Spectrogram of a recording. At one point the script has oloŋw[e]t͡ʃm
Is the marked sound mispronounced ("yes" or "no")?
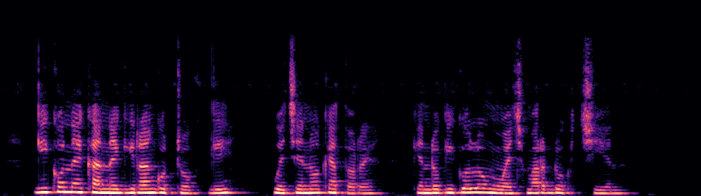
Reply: yes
